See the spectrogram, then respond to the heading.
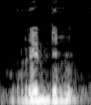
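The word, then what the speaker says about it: read: இந்த இடத்துல ரீடுங்கிறது ஸ்பெல்லிங் ஒன்றா இருந்தாலும் இதை நாம் பாஸ்ட்டுக்கு மாறும்போது ரெட்டுன்னு ப்ரொனவுன்ஸ் பண்ணணும்.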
